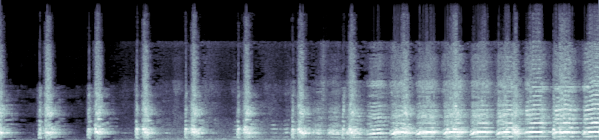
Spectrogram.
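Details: Green junglefowl: spaced raspy bursts that speed up into a continuous run of harsh calls, with a sustained nasal ringing tone underneath in the last two seconds.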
